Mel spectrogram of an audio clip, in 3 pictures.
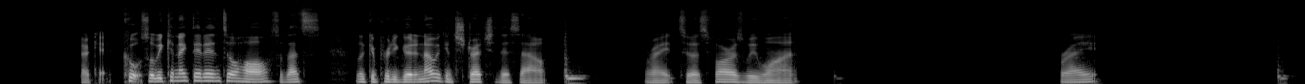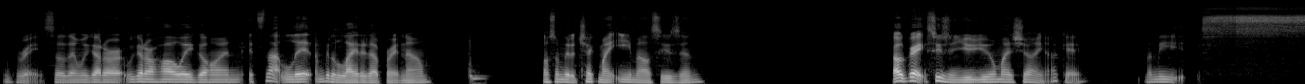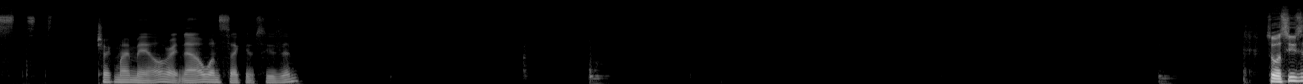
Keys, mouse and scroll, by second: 0.1 middle click, 0.5-1.7 shift+middle drag, 1.9 Tab, 2.3 middle click, 2.6-3.9 middle drag, 4.0 Tab, 4.3 middle click, 4.7 middle click, 5.1 click, 5.9 3, 6.1 click, 7.1 click, 8.5 g, 11.2 middle click, 11.6 shift+middle click, 12.5 Tab, 12.9 middle click, 13.3-16.1 shift+middle drag.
